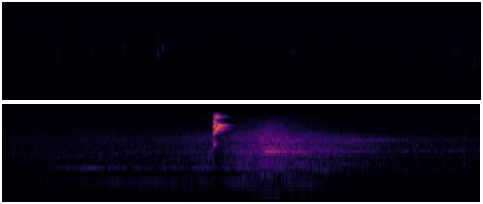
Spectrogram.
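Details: Quiet indoor hiss with one sharp click and a soft swelling rustle near the end.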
